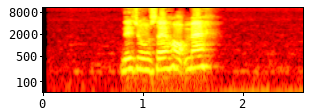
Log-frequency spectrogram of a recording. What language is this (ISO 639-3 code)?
yue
